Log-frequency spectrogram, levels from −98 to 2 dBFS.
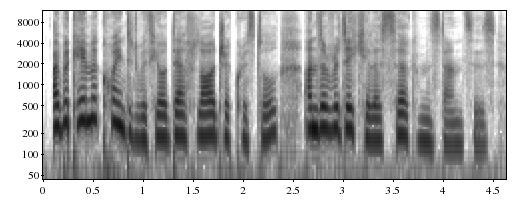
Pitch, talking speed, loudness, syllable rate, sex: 195 Hz, 140 wpm, -19 LUFS, 5.9 syllables/s, female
